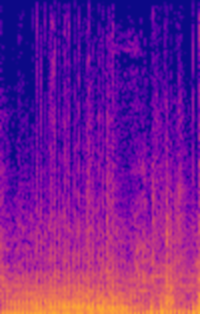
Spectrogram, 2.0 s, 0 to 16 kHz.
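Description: Yamaha NMAX scooter's single-cylinder engine, bored out to 180cc with a racing set-up, pulling away under throttle. The engine note drops away about a second and a half in.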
